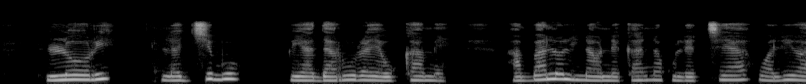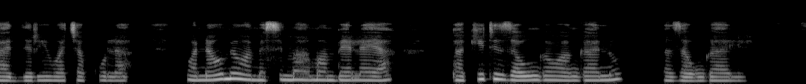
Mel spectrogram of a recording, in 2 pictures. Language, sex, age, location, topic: Swahili, female, 25-35, Nairobi, health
